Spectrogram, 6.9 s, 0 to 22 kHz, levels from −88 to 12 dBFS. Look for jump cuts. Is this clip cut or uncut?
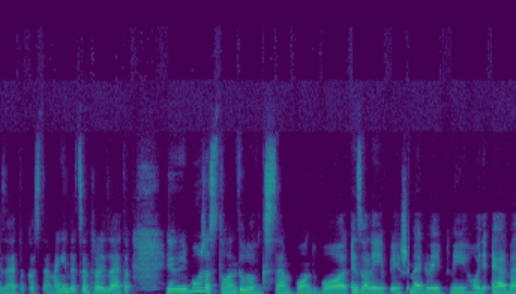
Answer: cut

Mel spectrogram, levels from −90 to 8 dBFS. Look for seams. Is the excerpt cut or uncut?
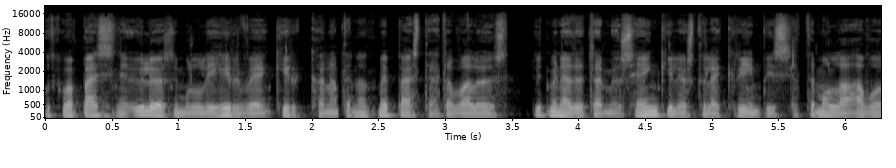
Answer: cut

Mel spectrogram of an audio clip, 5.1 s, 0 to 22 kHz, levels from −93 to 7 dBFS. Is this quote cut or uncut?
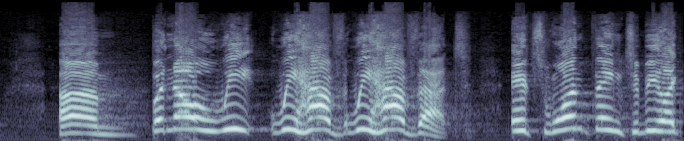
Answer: cut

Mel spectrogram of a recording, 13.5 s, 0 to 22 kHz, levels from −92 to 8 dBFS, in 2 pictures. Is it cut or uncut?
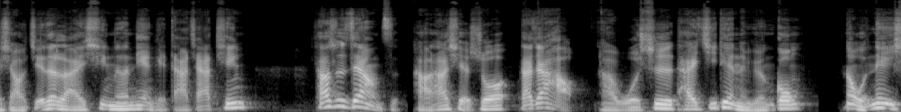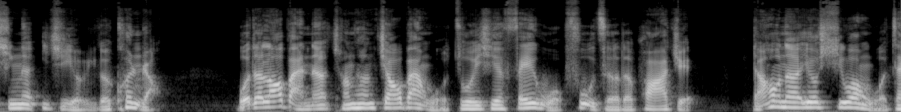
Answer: uncut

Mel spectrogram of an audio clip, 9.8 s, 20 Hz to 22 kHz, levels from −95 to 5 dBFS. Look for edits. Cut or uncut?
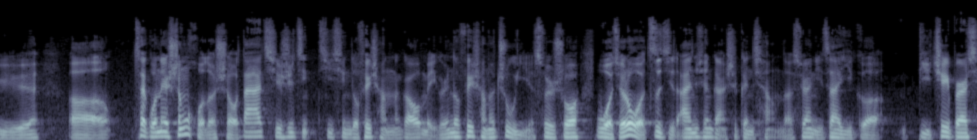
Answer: cut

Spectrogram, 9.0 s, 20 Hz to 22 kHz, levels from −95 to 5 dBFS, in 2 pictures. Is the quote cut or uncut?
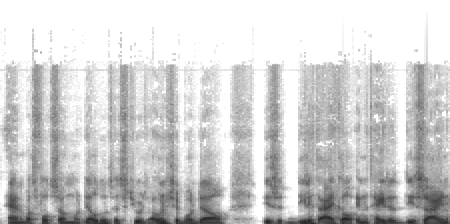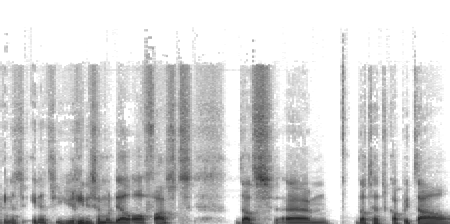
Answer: uncut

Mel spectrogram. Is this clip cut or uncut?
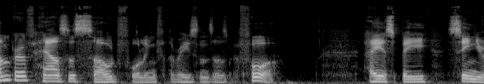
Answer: cut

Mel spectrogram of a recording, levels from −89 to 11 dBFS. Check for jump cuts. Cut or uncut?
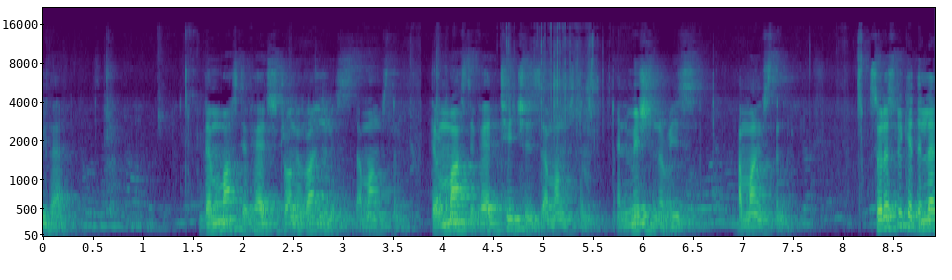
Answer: cut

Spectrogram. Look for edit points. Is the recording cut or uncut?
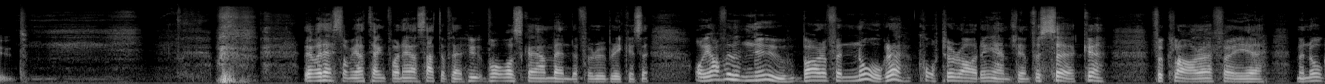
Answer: uncut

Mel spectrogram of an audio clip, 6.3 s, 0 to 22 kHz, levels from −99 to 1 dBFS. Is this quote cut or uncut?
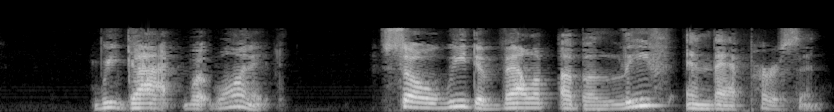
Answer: cut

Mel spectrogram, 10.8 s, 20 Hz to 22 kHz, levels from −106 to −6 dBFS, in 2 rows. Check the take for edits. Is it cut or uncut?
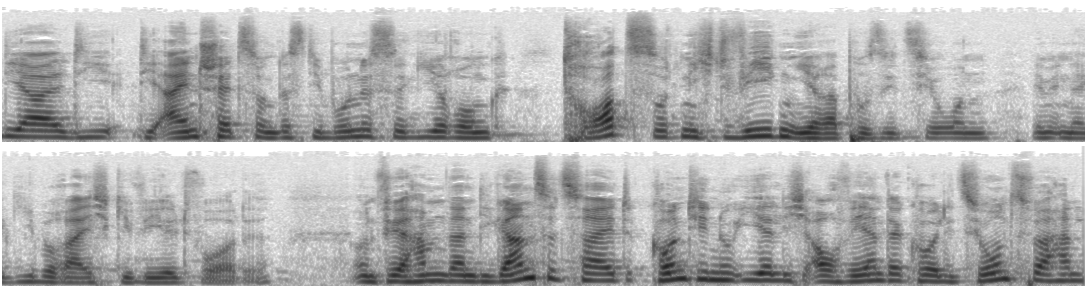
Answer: uncut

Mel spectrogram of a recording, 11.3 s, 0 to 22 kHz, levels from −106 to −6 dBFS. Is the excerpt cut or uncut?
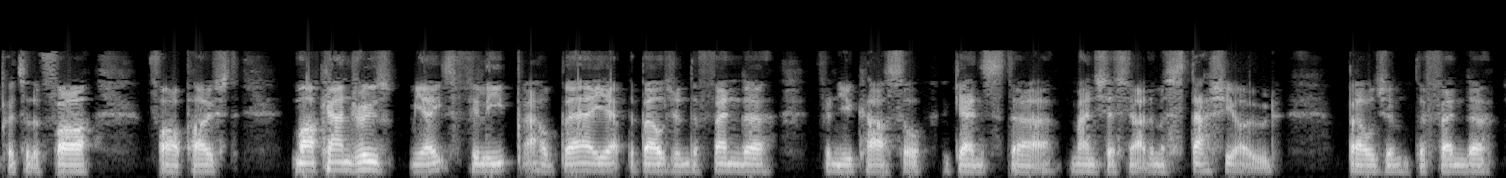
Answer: cut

